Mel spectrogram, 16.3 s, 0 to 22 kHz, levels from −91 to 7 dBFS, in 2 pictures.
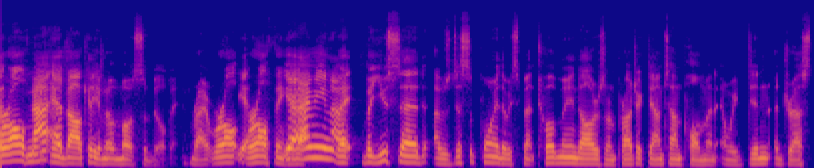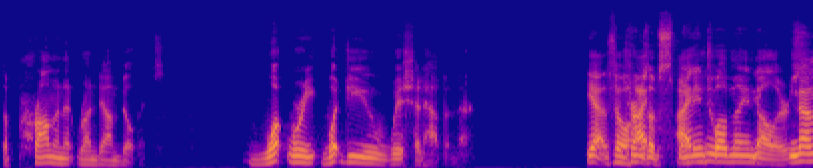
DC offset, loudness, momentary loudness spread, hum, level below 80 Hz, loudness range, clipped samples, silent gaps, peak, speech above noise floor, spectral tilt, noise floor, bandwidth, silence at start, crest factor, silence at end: under 0.1%; -25 LUFS; 16 LU; none; -78 dBFS; 8 LU; under 0.1%; none; -6 dBFS; over 65 dB; -5.5 dB/octave; under -90 dBFS; 12.5 kHz; 0 s; 20 dB; 0 s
